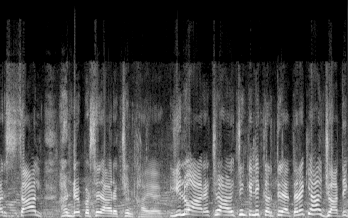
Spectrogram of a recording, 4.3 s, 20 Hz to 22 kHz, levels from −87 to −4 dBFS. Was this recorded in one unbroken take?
no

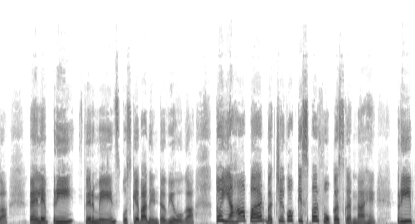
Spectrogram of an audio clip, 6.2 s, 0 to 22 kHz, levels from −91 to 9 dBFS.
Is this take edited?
no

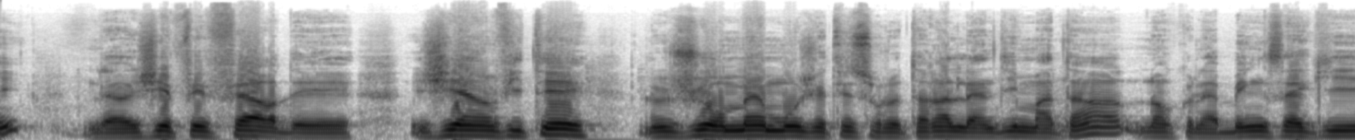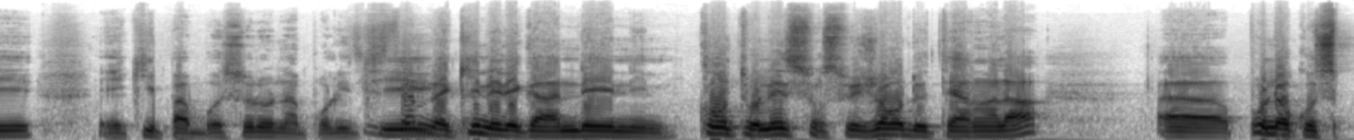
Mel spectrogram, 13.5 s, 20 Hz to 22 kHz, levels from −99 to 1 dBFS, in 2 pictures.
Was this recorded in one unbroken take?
no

